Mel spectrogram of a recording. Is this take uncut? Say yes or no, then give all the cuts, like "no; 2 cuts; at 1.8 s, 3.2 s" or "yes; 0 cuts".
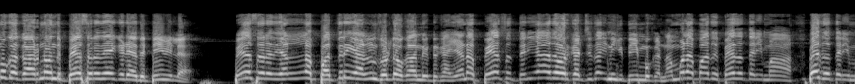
yes; 0 cuts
